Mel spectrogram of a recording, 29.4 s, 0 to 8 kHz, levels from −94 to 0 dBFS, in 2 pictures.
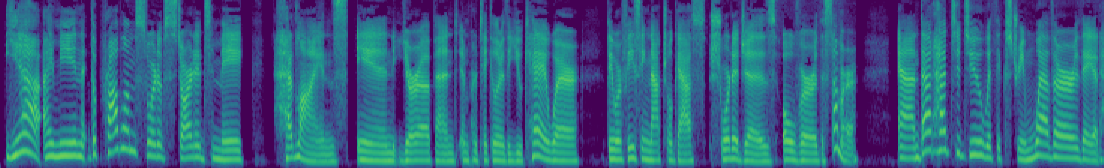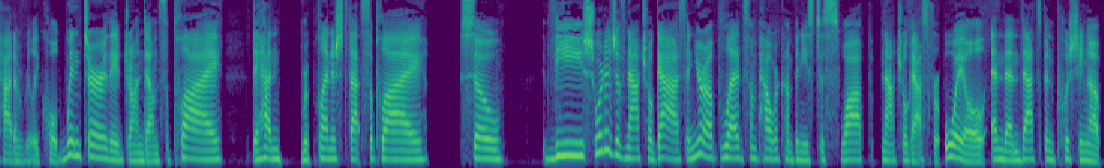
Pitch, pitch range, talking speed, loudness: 165 Hz, 150-195 Hz, 155 wpm, -24 LUFS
